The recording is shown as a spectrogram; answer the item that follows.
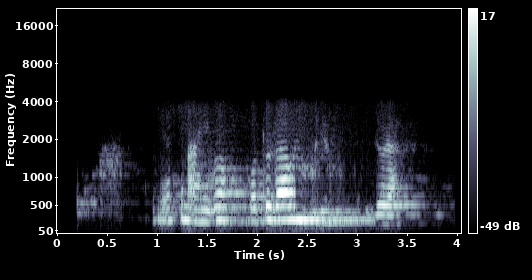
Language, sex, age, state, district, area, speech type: Assamese, male, 18-30, Assam, Morigaon, rural, conversation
